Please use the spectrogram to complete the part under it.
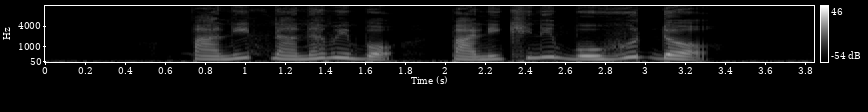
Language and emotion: Assamese, fearful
